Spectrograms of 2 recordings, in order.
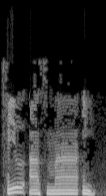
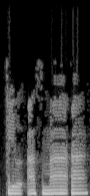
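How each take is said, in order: First: The last word ends in an i vowel. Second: The last word ends in an a vowel. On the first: The speaker calls it right. "kenapa dibaca al-asma'i" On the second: The speaker calls it wrong. "enggak dibaca"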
